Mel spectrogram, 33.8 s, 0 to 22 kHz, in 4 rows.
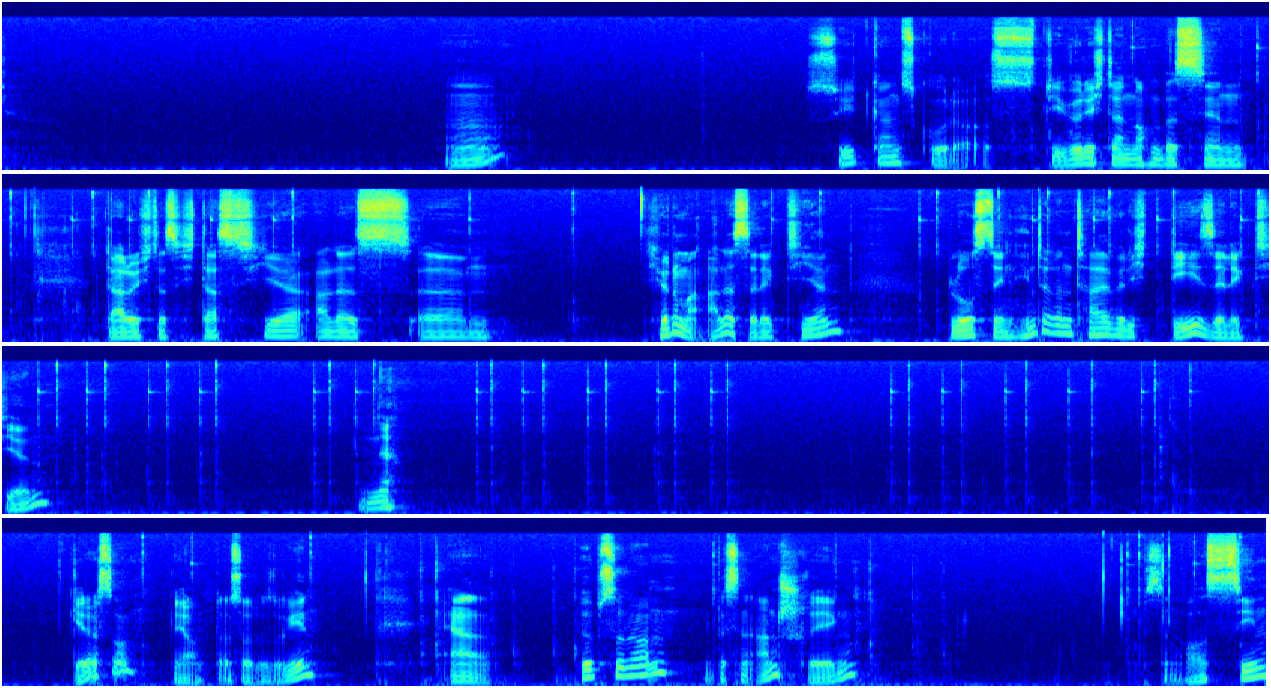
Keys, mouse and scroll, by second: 7.0 Tab, 7.6 middle click, 8.4 right click, 9.0 shift+right click, 9.3 right click, 9.9 shift+right click, 10.3 shift+right click, 10.9 shift+right click, 11.6-13.1 middle drag, 13.1 a, 13.6 middle click, 14.6 shift+right click, 15.0 shift+right click, 15.4 shift+right click, 15.8 shift+right click, 16.2 shift+right click, 16.7 shift+right click, 17.2 shift+right click, 17.5 shift+right click, 17.9 shift+right click, 18.3 shift+right click, 19.0 shift+right click, 19.3 shift+right click, 20.1 shift+right click, 20.4 shift+right click, 20.8 shift+right click, 21.3 shift+right click, 21.7 shift+right click, 22.9 shift+right click, 23.2 shift+right click, 23.6 shift+right click, 24.0 shift+right click, 24.5 shift+right click, 24.9-28.2 middle drag, 28.2 r, 31.1 g, 33.3 middle click.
